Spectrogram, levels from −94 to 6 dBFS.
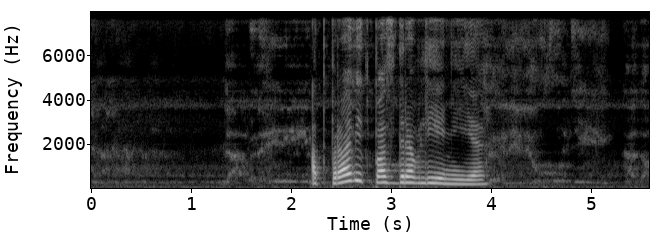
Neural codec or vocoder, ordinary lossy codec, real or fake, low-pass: codec, 16 kHz, 16 kbps, FunCodec, trained on LibriTTS, 50 frames a second; none; fake; none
